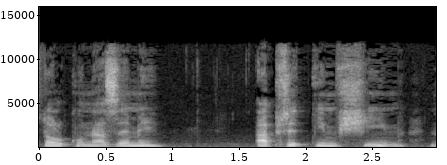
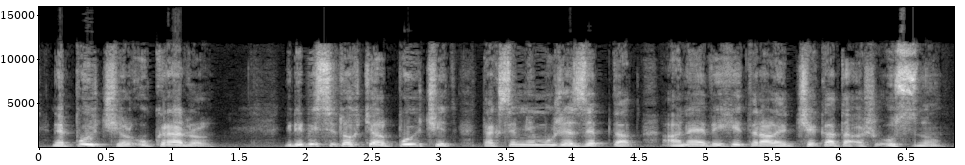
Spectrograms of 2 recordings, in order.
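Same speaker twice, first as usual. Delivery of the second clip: indignant protest; 5 semitones higher, 6 dB louder than usual. A narrator's reading. Patient argues with nurse.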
